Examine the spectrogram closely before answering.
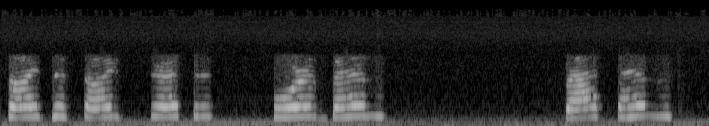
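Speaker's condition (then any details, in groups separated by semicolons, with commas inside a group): Cerebral palsy; yoga with breathing and stretching exercises helped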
